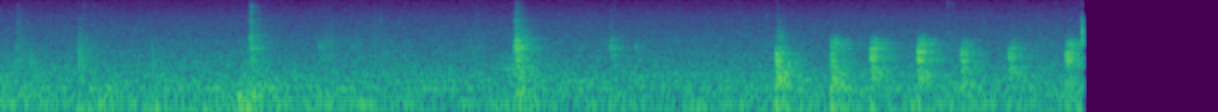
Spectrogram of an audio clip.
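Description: Knocking on a glass office door: a few separate knocks, then a quick run of about seven knocks at roughly four a second, before the sound cuts off suddenly.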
